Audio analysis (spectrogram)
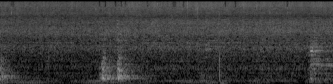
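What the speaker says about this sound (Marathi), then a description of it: "आता हा टॅमॅटो चांगला शिजला पाहिजे, त्यामुळे त्याला मंद गॅसवरती झाकण ठेवायचं।" Tomato cooking in a pan over a low gas flame: a soft continuous sizzle with a few brief scrapes or clinks scattered through, fairly close and steady, no voices.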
